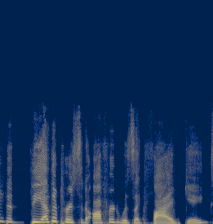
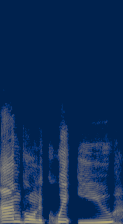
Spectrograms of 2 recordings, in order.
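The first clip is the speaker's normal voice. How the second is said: put-on rodeo cowboy accent; 5 dB quieter than usual. Retelling a call to customer service, saying the line in a cowboy accent. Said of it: "Is that what you're doing with that accent?".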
